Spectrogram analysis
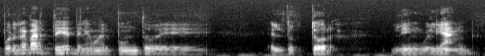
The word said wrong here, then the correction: Li Wenliang: no sé cómo se pronuncia, pero Li Wenliang, perdón, Li Wenliang, así.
